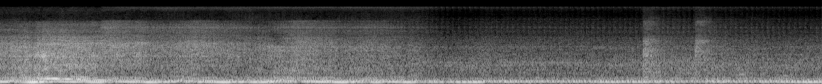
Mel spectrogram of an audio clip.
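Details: Yamaha R15 V3/V4 single revved and held, uneven rattly beat under the exhaust note, VVA sound problem suspected; abnormal engine noise, cause not confirmed.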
